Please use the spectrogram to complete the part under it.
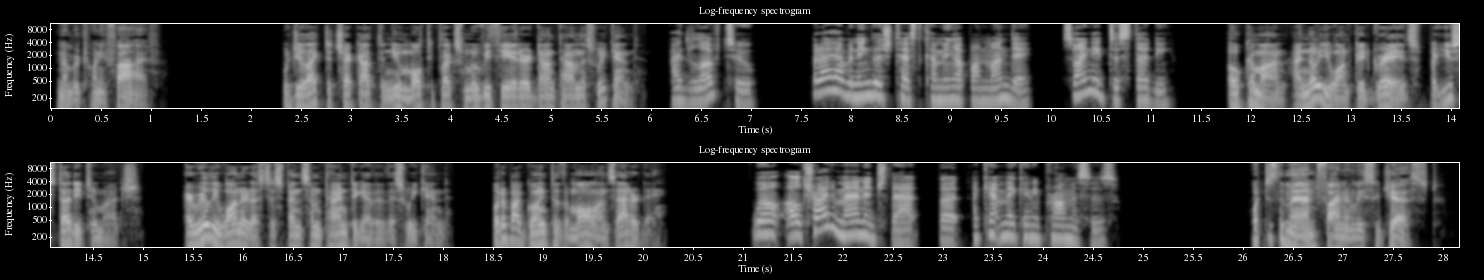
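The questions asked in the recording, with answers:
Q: What does the man finally suggest?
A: Going to the mall on Saturday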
